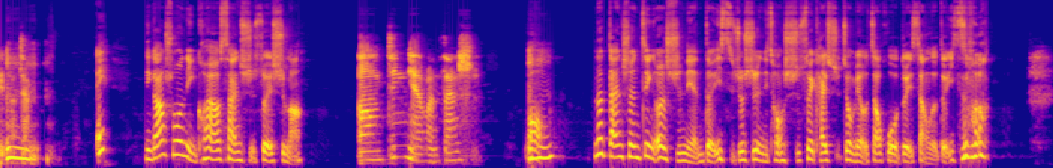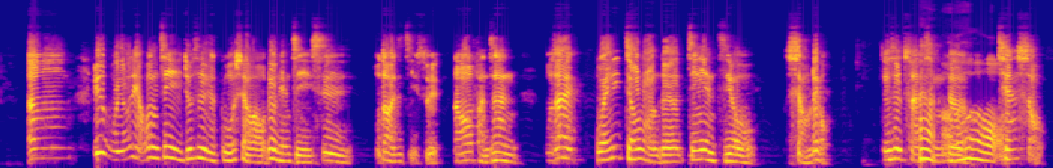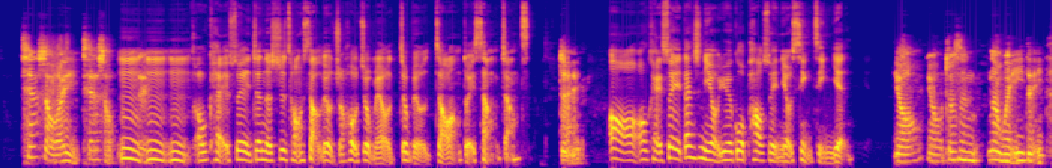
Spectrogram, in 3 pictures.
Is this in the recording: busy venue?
no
